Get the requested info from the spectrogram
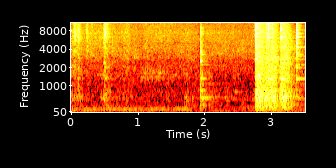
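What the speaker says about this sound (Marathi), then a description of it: "आता त्यात आपण किसलेलं ते खोबरं होतं ना भाजलेलं मिक्सरला वाटून, ते व्यवस्थित असं फ्राय करून घेऊया." Grated coconut, roasted and ground beforehand, being stirred and fried in a pan, with scraping strokes and bursts of sizzling toward the end; no talking.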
